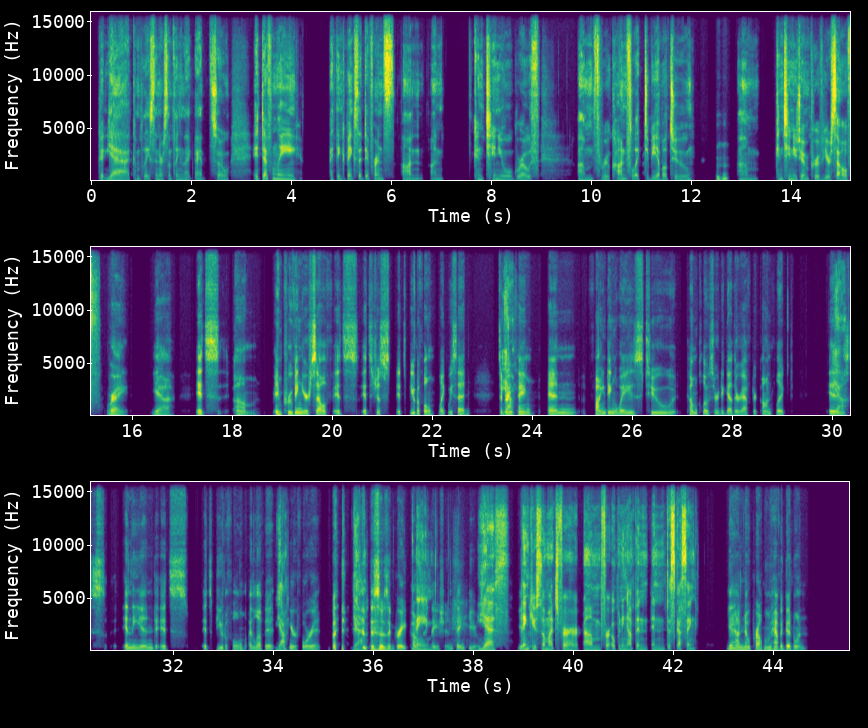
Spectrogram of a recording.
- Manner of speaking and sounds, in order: tapping; laughing while speaking: "but"
- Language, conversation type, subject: English, unstructured, How has conflict unexpectedly brought people closer?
